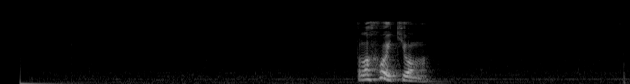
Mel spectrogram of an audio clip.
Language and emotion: Russian, angry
